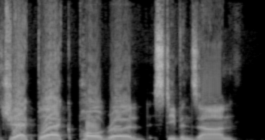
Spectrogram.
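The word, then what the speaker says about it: Zahn: Uh the cast includes Jack Black, Paul Rudd, Steven Zhan. Is it Zan or Zhan? I think it's Zayn technically.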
